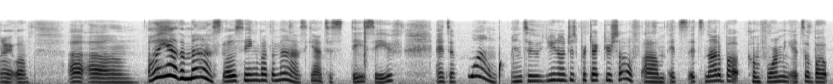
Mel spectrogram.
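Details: Woman having tic attacks, with interjected words like 'whoa' and profanity while talking to camera; vocal tics.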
